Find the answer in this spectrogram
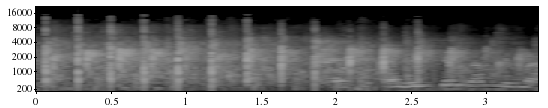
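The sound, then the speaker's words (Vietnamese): Rhythmic clapping from listeners at a Buddhist dharma talk, with sharp claps in a steady, quick beat and a voice talking over them. “Rất là xứng đáng, vỗ tay đi.”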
